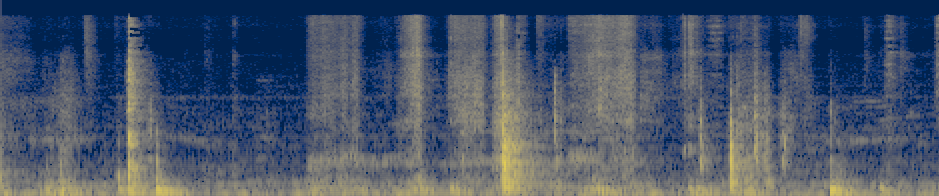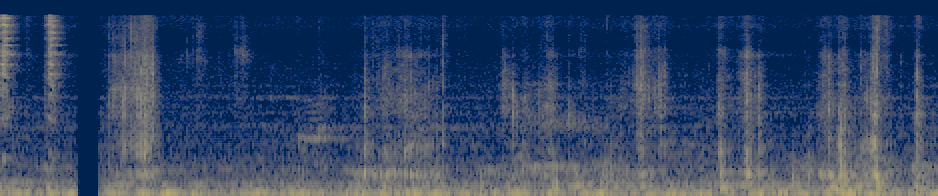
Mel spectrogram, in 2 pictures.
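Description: Hands scraping and scooping seeds and stringy pulp out of a hollowed pumpkin, with knocks of the pumpkin against a wooden cutting board. The handling is busiest in the first half, with the loudest knock about four seconds in, and turns to quieter rustling and scraping in the second half.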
